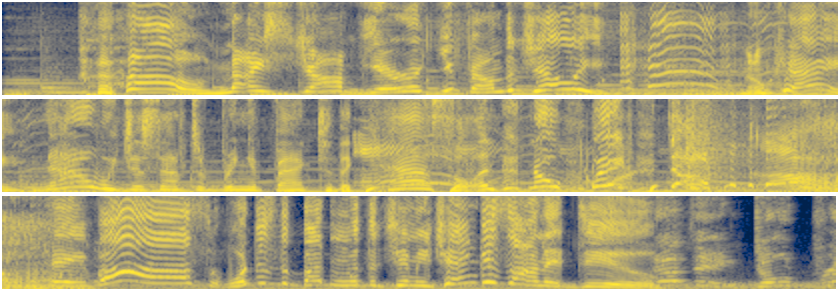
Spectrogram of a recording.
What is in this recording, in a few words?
Animation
